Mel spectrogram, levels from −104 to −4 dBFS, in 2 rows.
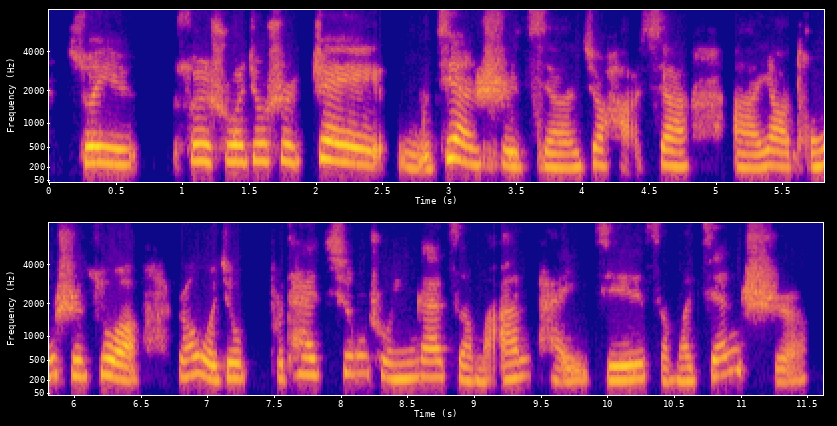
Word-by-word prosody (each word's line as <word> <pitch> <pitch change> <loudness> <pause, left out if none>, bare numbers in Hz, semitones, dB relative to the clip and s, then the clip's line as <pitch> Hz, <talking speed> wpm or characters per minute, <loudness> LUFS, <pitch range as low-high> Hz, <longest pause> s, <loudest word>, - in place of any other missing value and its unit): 所 260 0 +6
以 240 -2 +2 0.3
所 280 -1 +1
以 275 - +5
说 270 +1 +3
就 285 +1 0
是 275 -1 -1
这 270 -7 +5
五 195 - -4
件 280 +1 +4
事 225 -4 0
情， 205 0 -4 0.2
就 230 +2 -2
好 - - -8
像， 220 -3 -1 0.3
啊， 190 -1 -2
要 215 -2 0
同 215 +5 -2
时 255 -3 0
做， 245 -6 +4 0.3
然 250 0 -4
后 285 - +1
我 230 -5 +4
就 225 +2 0 0.2
不 225 - -7
太 275 +2 -1
清 290 +2 -7
楚 245 -4 -5
应 220 +1 0
该 240 0 0
怎 210 -5 -6
么 185 -1 -6
安 225 +2 0
排 - - -8
以 - - -5
及 200 +2 +3
怎 190 +1 -9
么 190 -1 -3
坚 255 +7 -3
持。 205 - -4
235 Hz, 205 characters per minute, -22 LUFS, 210-265 Hz, 0.3 s, 所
